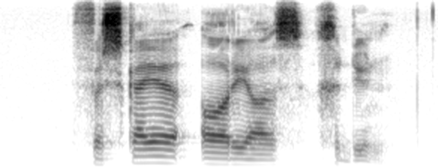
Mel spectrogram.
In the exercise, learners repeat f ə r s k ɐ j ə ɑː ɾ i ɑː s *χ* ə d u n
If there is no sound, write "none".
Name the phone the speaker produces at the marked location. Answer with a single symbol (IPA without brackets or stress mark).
χ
